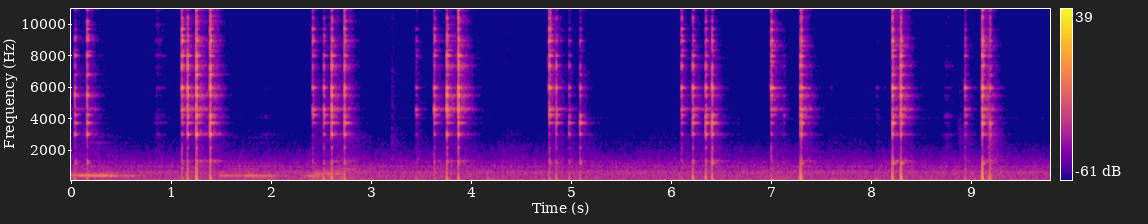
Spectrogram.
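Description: Long red nails tap and scratch the outer surface of a tall, hollow white ceramic mug with a red Christmas print, held in both hands. Quick clusters of bright, clicky taps die away almost instantly, with faint scratching in between, over a steady low hum.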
